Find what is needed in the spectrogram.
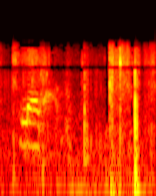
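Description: A girl says a short phrase, then a click and a loud scuffle of camera handling, ending in a knock.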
